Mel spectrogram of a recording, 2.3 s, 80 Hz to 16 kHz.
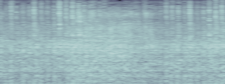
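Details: Cub Cadet 1030E snowblower, 10 hp electric-start engine, carb needs cleaning: single-cylinder runs steady and even at fast idle, no knocks, misses or rattles; normal running.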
